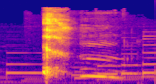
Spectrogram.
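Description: A child gives one sharp cough, followed by a brief throaty, voiced rasp as it fades, with a faint steady hum in the background.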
